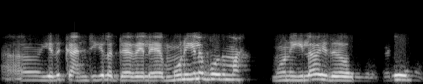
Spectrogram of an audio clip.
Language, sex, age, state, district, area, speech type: Tamil, male, 18-30, Tamil Nadu, Pudukkottai, rural, conversation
